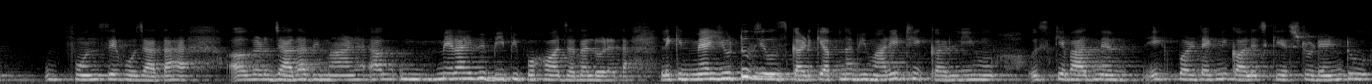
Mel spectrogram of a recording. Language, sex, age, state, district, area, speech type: Hindi, female, 18-30, Bihar, Samastipur, rural, spontaneous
